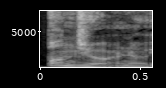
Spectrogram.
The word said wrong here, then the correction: Buongiorno: Bijna. Buongiorno. Je buongiorno. Moet de rollende R.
